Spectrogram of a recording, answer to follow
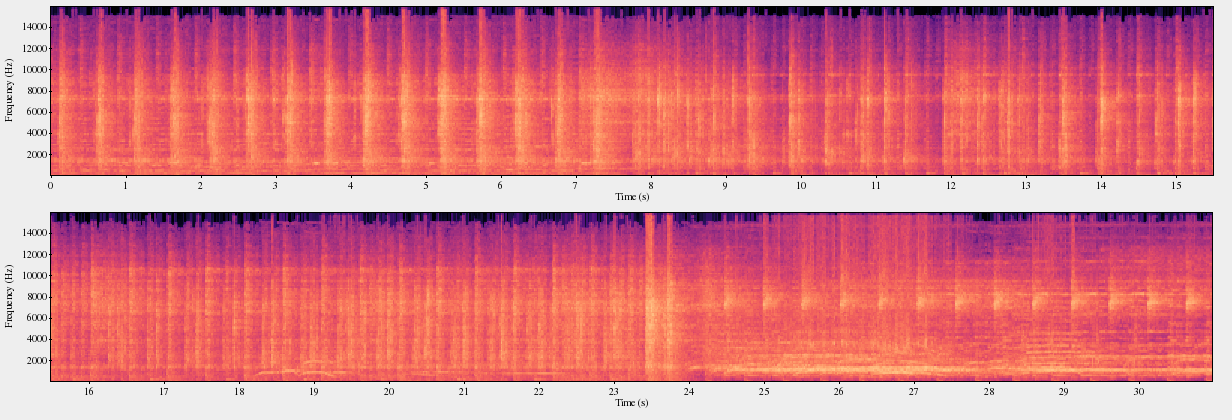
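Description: Irish-style stage dance music with a quick, even rhythm of dancers' hard-shoe taps on the stage floor, most distinct in the first half. The music grows louder about three quarters of the way through.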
